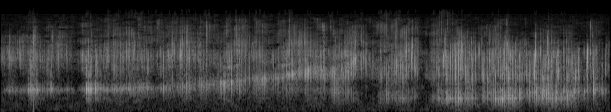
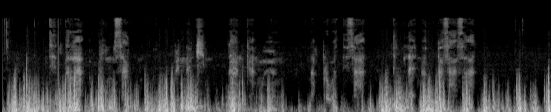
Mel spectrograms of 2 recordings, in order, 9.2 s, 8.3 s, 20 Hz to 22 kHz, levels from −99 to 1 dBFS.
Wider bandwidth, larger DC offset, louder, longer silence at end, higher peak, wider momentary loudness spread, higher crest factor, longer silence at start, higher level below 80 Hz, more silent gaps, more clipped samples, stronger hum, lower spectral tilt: first, 15.5 kHz vs 11.5 kHz; neither; second, -41 LUFS vs -29 LUFS; about the same, 0 s vs 0 s; second, -12 dBFS vs -6 dBFS; second, 9 LU vs 18 LU; first, 30 dB vs 22 dB; about the same, 0 s vs 0.05 s; second, -86 dBFS vs -36 dBFS; neither; neither; neither; second, 1.5 dB/octave vs -8 dB/octave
